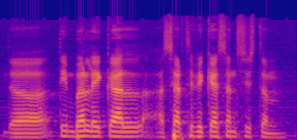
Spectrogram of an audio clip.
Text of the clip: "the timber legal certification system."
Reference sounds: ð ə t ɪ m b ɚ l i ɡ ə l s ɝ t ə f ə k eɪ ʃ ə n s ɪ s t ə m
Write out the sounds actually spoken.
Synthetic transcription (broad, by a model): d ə t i m b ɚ l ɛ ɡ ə l s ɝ t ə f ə k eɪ s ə n s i s t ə m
